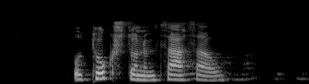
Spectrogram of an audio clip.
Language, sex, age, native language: Icelandic, female, 10, Icelandic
